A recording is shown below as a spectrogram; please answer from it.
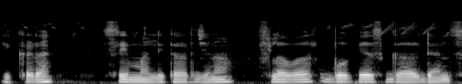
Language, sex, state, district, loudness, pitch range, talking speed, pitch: Telugu, male, Andhra Pradesh, Sri Satya Sai, -16 LUFS, 105-115 Hz, 90 wpm, 105 Hz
